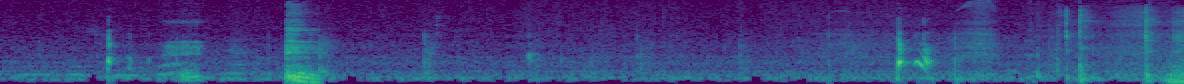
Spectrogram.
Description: Little baby used to have the hiccups all the time in mommy's tummy. These were the first real hiccups since she has been born.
